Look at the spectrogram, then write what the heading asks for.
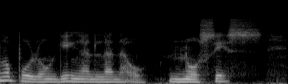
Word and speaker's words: gnosis: So, ang gitudlo nga pulong sa Dios, sa Griego nga pulong ginganlan na og gnosis, Gnosis. Silent G na, gnosis.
